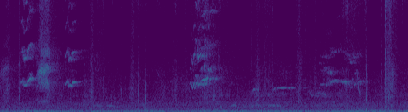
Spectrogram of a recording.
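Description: Small birds chirping in short, high bursts, a few at a time, every second or so, over a low steady rumble.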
